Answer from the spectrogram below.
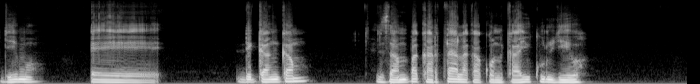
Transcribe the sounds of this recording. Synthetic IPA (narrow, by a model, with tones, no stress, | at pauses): d͡ʒe˨˦mo˨ | ɛ˨ | di˨ɡa˨ŋɡa˦m | za˨mba˦ka˨ɾta˦la˨ka˨ko˨nka˨ji˦ku˦ɾu˨ɟe˨˦wa˦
